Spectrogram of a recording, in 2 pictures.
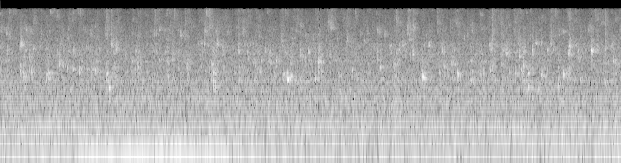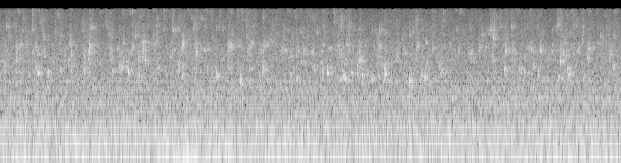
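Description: Quiet room tone: a low steady hum with many faint, scattered little ticks.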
